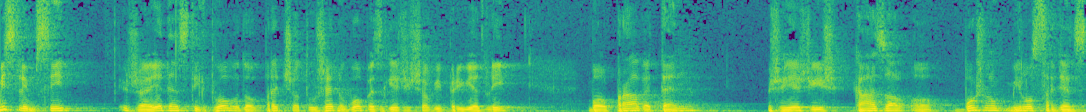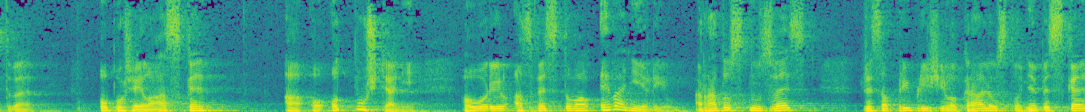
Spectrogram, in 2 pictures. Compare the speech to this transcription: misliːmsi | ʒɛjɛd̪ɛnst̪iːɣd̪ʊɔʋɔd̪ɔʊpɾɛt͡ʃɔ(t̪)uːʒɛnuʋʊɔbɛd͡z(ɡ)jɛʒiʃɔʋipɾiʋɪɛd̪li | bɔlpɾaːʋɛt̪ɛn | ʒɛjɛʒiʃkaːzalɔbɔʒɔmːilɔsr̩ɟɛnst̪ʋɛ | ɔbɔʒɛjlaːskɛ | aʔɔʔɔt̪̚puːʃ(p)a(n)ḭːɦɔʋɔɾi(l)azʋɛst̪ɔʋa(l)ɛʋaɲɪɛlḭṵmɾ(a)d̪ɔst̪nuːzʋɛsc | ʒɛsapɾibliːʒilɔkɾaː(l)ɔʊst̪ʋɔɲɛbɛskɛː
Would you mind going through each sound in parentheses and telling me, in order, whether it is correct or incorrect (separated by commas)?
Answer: correct, correct, incorrect, incorrect, correct, correct, correct, incorrect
